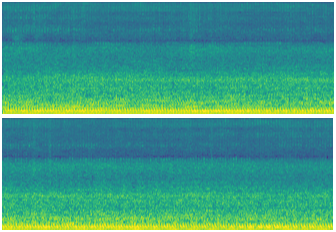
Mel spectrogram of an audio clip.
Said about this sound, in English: So now we're mowing the lawn. Oh, God.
